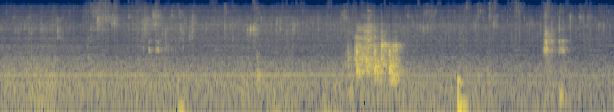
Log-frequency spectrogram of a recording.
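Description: Butter browns in a pan toward beurre noisette, a soft steady sizzle punctuated by a brief louder crackling burst and a few clinks of a utensil against the pan.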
